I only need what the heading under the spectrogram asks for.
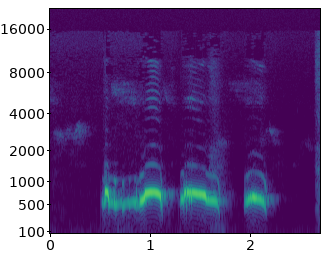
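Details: Spotted dove (cu đất) coo phrase in the 'thổ thúc' voice. Three low, breathy notes come in quick succession, the first wavering and rising, the last short and clipped, all with a hoarse tone.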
